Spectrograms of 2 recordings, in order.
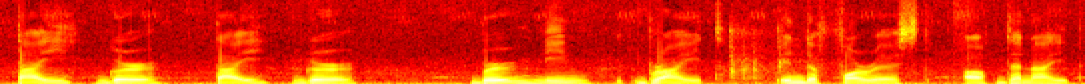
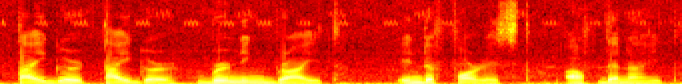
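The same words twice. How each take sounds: First: "Tiger, tiger, burning bright" split syllable by syllable, TI and BUR stressed; trochaic stress. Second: Said in the usual way. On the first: Shown as a demonstration. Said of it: "the pattern is high". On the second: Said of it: "It says".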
